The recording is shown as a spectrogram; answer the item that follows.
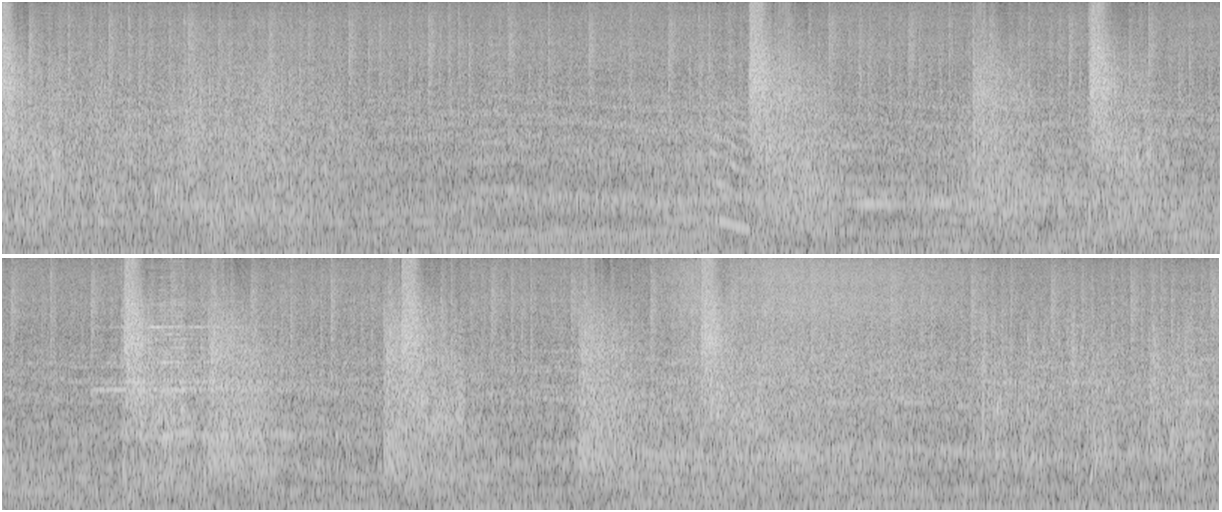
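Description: Dramatic background music of held tones, broken every one to three seconds by heavy booming hits that ring on briefly.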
